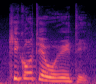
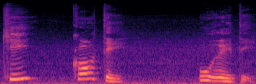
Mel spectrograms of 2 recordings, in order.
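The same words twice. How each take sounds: First: Said in the usual way. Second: "Qui", "côté", "ou rete" apart, starting high; long pauses between chunks; slow breakdown. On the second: Shown as a demonstration. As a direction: dictate it piece by piece. Teacher breaks Creole question down.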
